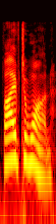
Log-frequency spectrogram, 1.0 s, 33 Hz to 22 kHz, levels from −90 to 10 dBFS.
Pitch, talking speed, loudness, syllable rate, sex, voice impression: 175 Hz, 185 wpm, -16 LUFS, 4.6 syllables/s, male, masculine, adult-like, slightly middle-aged, slightly thick, relaxed, slightly weak, slightly dark, slightly soft, slightly muffled, slightly fluent, slightly cool, slightly intellectual, sincere, calm, slightly friendly, slightly reassuring, very unique, slightly wild, lively, kind, very modest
